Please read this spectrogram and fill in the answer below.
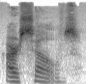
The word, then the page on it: ourselves: American English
